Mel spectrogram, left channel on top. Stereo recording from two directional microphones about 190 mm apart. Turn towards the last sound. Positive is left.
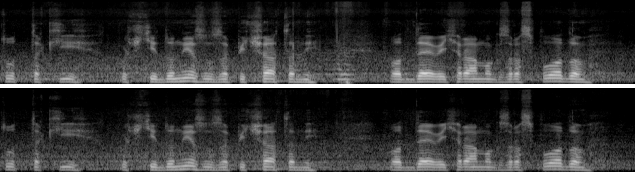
turn(degrees=0)  # may be behind; listen again after turning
